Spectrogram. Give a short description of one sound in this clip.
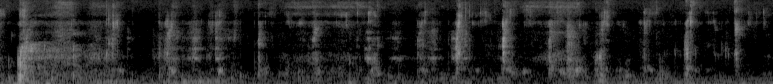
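A young man chews food noisily, close by.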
